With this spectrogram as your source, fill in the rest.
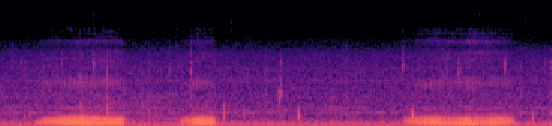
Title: Dog snore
